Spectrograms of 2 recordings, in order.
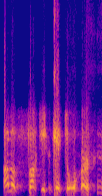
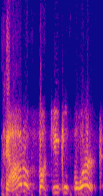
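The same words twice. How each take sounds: First: Far higher, near-falsetto disbelief; second take, way up high; squeaky incredulous repeat. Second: Raised, mock disbelief; first take, higher and incredulous; incredulous question. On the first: Retold or imitated. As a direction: repeat it, voice cracking up in mock outrage. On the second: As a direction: ask it like you can't believe them. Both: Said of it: "I go".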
